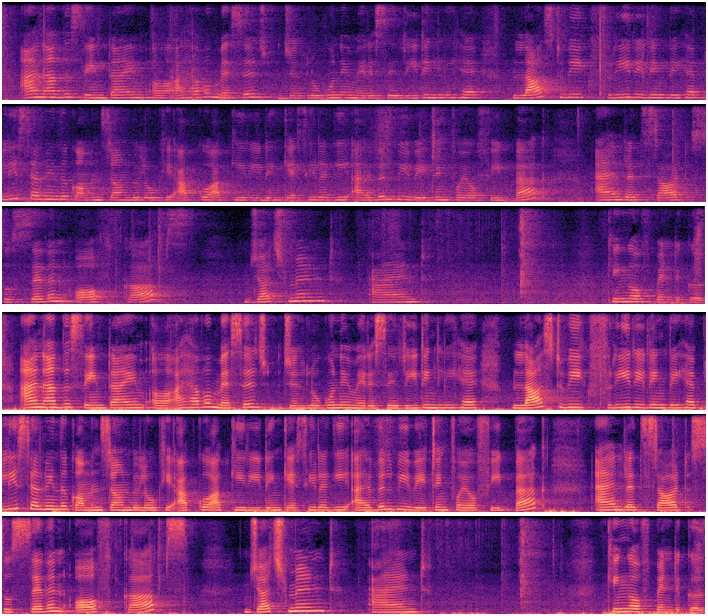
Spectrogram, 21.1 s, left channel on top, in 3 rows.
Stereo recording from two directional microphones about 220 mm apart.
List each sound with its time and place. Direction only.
0.2 s a woman's voice: 50° right (ahead or behind)
20.1 s a woman's voice: 50° right (ahead or behind)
